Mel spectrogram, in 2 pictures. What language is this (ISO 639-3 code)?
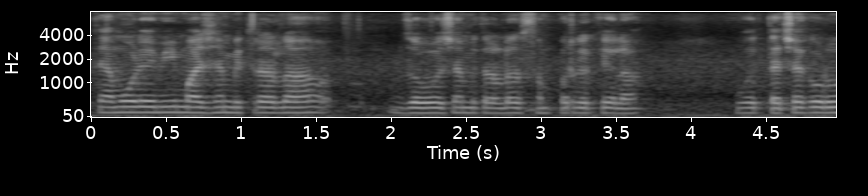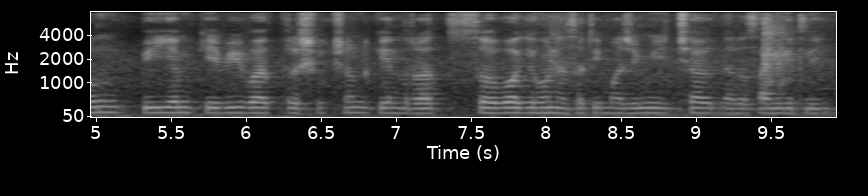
mar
